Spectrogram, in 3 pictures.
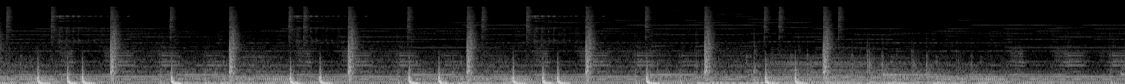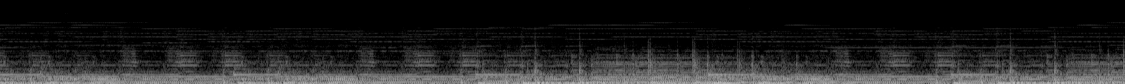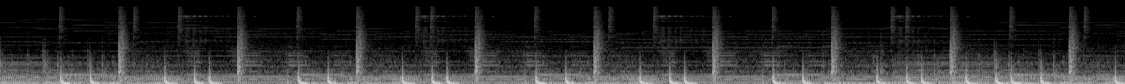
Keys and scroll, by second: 4.7 scroll down 1, 5.6-6.1 scroll up 2, 6.4 scroll down 1, 6.4 scroll up 1, 7.3 scroll down 1, 9.9 scroll up 1, 10.4 scroll down 1, 11.3 scroll down 1, 11.7 ctrl+z, 11.9 ctrl+z, 13.6 scroll up 1, 13.8 space, 14.2 scroll up 1, 15.9 scroll down 1, 17.9 ctrl+z, 19.5-20.4 scroll up 3, 20.4 scroll down 1, 20.5 scroll up 1, 20.6 scroll down 1, 25.8 ctrl+z, 27.5 scroll up 1, 28.7 scroll down 1, 28.8-29.4 scroll up 2, 33.6 scroll down 1.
